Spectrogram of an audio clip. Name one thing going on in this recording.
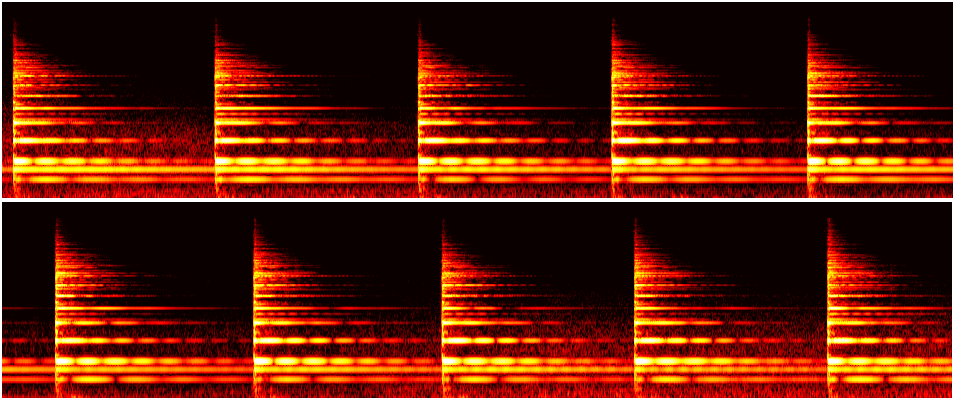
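A church bell tolls slowly and steadily, each stroke ringing on and fading.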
